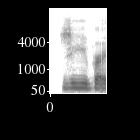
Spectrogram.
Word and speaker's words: zebra: What color is zebra? Z-E-E-E, zebra. You could just ask yourself while I adjust to see all of you here. Good. So green, exactly. Green tea zebra.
